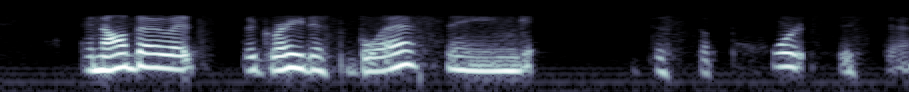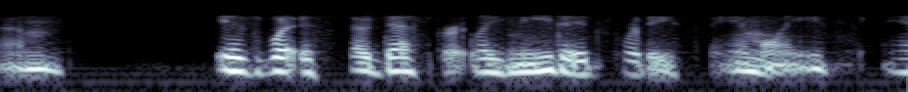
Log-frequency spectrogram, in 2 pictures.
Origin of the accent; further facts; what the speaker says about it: Brazil; My parents were missionaries to Brazil. And growing up in Brazil as a child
